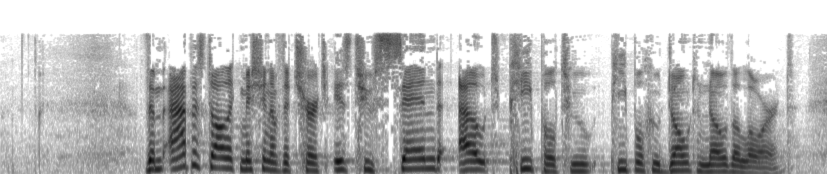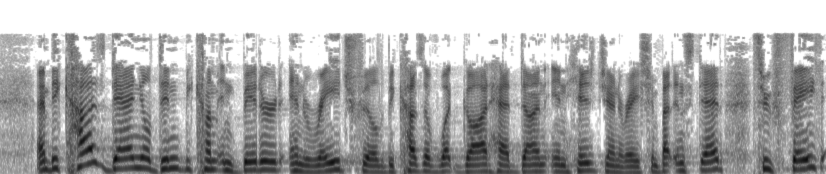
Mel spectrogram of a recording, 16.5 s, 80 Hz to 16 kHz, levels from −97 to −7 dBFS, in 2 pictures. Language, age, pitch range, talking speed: English, 40-59, 165-225 Hz, 140 wpm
